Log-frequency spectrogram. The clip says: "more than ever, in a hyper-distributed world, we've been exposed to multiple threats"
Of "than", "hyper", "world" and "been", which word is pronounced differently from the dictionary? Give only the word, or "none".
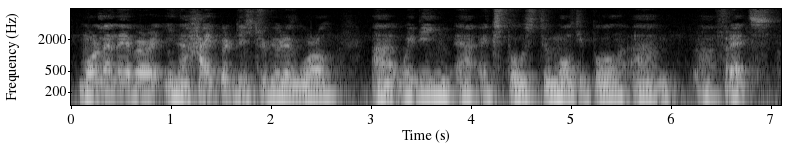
none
